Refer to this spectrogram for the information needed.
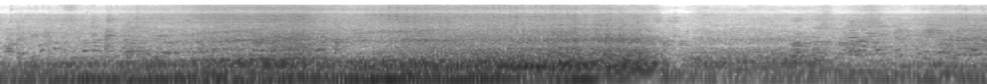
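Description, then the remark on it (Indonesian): A motorcycle engine revs loudly, its rough roar swelling for several seconds before dropping off abruptly to a lower idle-like rumble, with voices faintly underneath. “motor gitu masuk”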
